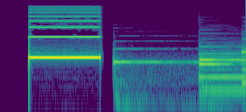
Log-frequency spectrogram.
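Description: A loud, steady, high-pitched censor-style bleep sound effect lasting under a second, followed by a quieter, lower steady tone.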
